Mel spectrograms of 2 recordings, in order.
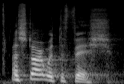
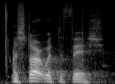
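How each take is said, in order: First: "start" lifted higher, announcing; upbeat start. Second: Said in the usual way. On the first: Shown as a demonstration. Preacher launching the first point, "start" sung out high. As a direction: kick off brightly on "start". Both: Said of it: "let's see if we can address".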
